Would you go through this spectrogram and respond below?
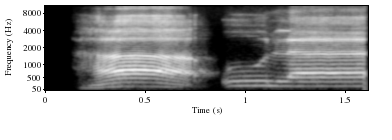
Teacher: ہا کے اوپر جو مد ہے چھوٹی مد ہے، اس کو 3 الف کے برابر لمبا کریں گے۔ یہ جو کھڑی زبر ہے یہ ایک حرکت اور ایک الف کے قائم مقام ہے نا، تو اس لیے یہاں یہ مد آ رہا ہے، اور لا میں بڑی مد ہے۔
